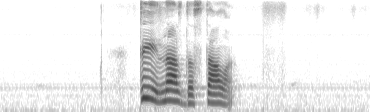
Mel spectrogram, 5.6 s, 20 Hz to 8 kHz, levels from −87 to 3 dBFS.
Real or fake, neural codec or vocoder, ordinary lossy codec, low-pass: real; none; none; none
